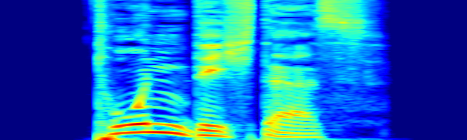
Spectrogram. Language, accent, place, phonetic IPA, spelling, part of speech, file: German, Germany, Berlin, [ˈtoːnˌdɪçtɐs], Tondichters, noun, De-Tondichters.ogg
- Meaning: genitive singular of Tondichter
